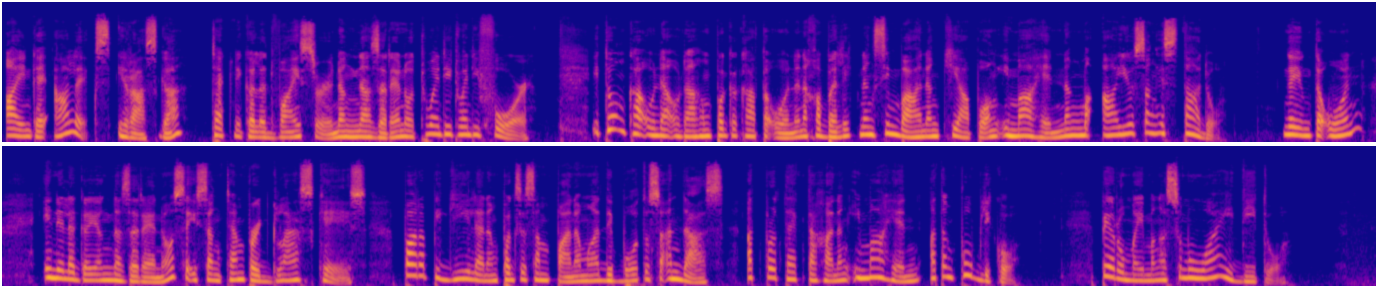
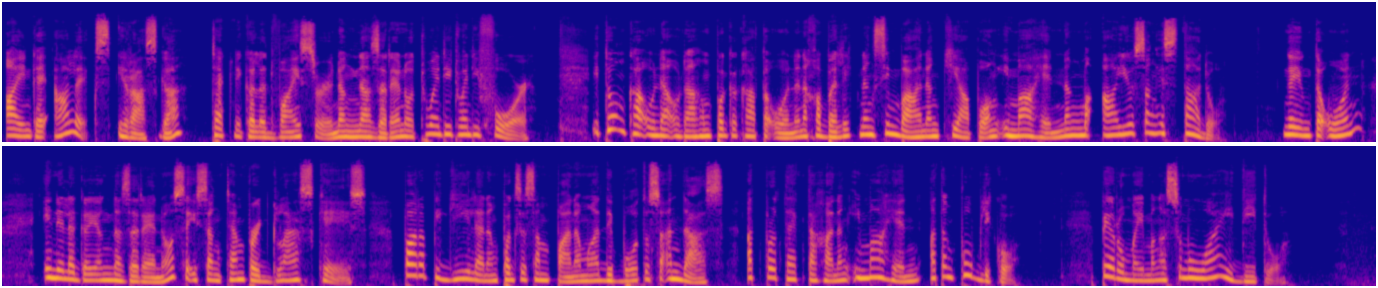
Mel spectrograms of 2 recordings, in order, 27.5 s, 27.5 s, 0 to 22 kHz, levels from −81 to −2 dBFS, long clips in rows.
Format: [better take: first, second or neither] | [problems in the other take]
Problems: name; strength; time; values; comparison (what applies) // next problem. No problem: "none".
neither | none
